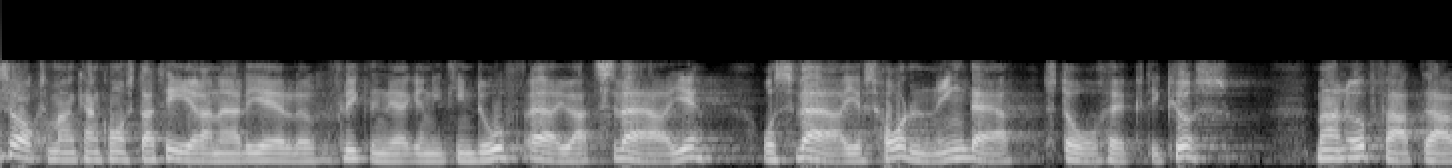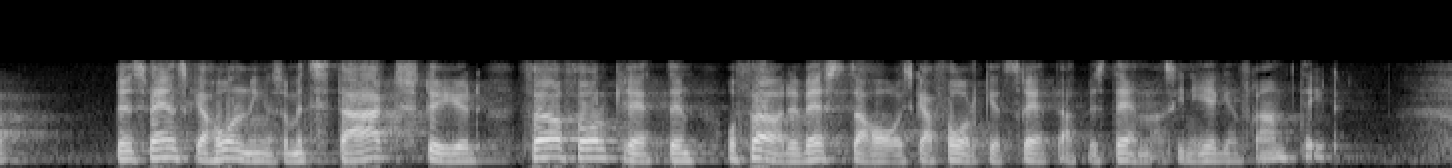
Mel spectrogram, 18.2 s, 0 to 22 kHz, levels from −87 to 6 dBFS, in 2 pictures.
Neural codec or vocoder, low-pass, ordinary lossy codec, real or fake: none; 5.4 kHz; MP3, 48 kbps; real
